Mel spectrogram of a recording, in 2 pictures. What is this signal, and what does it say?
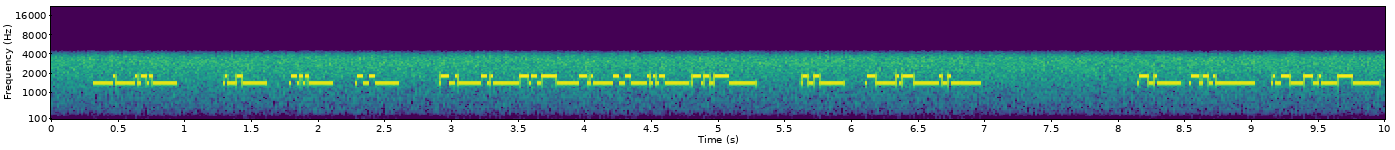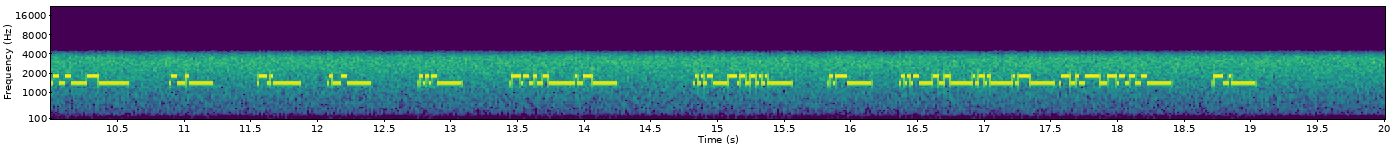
TTY/TDD text telephone tones (45.45 baud Baudot), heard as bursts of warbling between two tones, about 400 Hz shift, 1600 Hz centre, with phone line noise. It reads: DURING THIS TIME, ANTIOCHUS WAS RESIDENT IN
